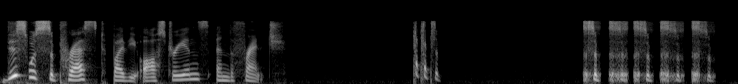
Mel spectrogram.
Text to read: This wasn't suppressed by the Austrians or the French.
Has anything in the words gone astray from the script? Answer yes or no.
yes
